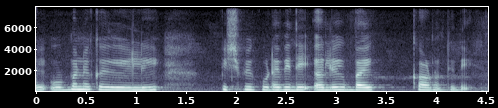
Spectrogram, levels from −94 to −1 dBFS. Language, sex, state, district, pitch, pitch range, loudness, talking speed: Kannada, female, Karnataka, Bidar, 235 Hz, 230-250 Hz, -16 LUFS, 95 wpm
